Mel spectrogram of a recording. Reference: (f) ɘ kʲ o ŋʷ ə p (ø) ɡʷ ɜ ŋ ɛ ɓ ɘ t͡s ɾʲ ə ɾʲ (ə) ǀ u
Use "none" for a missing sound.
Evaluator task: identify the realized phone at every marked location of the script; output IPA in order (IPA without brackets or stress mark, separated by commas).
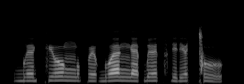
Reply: b, ø, ə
